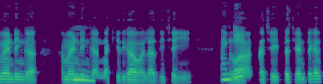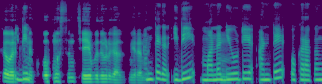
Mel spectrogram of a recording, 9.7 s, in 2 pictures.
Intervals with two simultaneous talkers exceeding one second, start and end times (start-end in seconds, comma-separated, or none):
none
